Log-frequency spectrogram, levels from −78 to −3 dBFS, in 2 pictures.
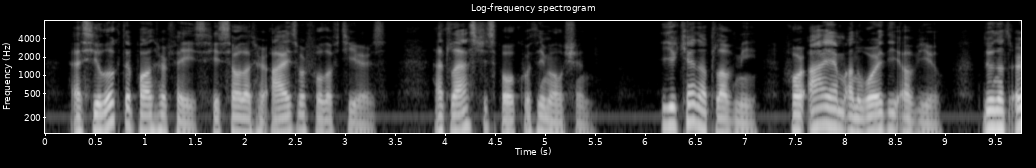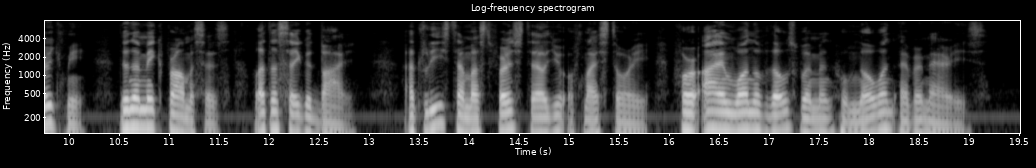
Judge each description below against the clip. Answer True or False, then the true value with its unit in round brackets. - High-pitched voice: False (105 Hz)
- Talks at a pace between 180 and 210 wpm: True (205 wpm)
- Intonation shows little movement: False (5.4 semitones)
